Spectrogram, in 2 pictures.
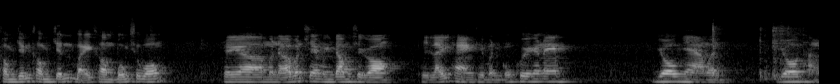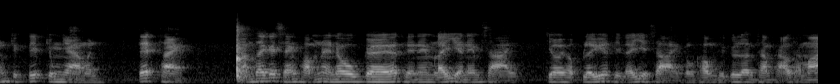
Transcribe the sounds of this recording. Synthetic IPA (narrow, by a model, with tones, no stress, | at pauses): xə˧wŋ͡mt͡ɕi˨˦nxə˧wŋ͡mt͡ɕi˨˦nɓa˧˩jxə˧wŋ͡mɓo˨˦nsə˨˦wɓo˨˦n | t̪ʰi˨˩ʔəː˨˩mï˨˩ŋ̟ʔəː˧˩ɓe˨˧nsɛ˧mi˨˩ənɗə˧wŋ͡msa˧˩jɣɔ˨˩nt̪ʰi˨˩lə˨˦jɦaː˨˩ŋt̪ʰi˨˩mï˨˩ŋ̟kʊ̰˧˥ŋ͡mxwi˧əŋaː˧nʔɛ˧m | zo˧ɲaː˨˩mï˨˩ŋ̟ | zo˧t̪ʰə˧˩ŋt͡ɕɨ˨˩k̚t̪i˦˥əp̚t͡ɕɔ˧wŋ͡mɲaː˨˩mï˨˩ŋ̟ | t̪e˦˥t̚t̪ʰaː˨˩ŋ | ka̰ː˧˩mt̪ʰə˨˦jkaː˨˦jsaː˧˩ŋfə˧˩mna˨˩jnɔ˨˦ʔo˧ke˧aː˨˦t̪ʰi˨˩ʔə˧nʔɛ˧mlə˨˦jzəː˨ə˧nʔɛ˧msaː˨˩j | t͡ɕəː˧jhəː˨˩p̚li˨˦ʔaː˨˦t̪ʰi˨˩lə˨˦jzə˨˩saː˨˩jkɔ˨˩nxə˧wŋ͡mt̪ʰi˨˩kɨ˨˦lə˧nt̪ʰaː˧mxaː˧˩t̪aː˧˩jmaː˨˦j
